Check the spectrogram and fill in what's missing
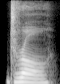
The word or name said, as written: droll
